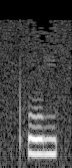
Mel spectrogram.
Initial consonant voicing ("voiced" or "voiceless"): voiceless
